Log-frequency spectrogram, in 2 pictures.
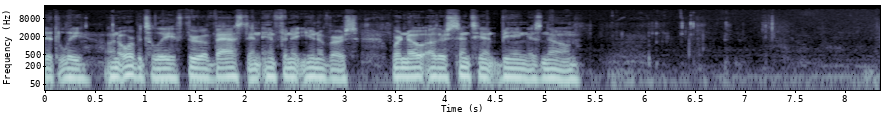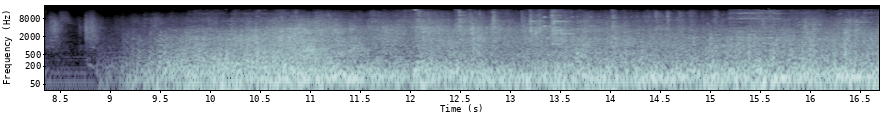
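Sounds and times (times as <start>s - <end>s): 
speech: 0.0s - 5.4s
faint metallic rattling and clatter of a train: 8.8s - 16.6s
train rumbling along the rails: 9.0s - 16.6s.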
